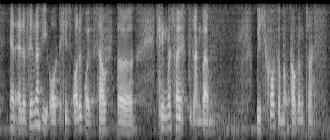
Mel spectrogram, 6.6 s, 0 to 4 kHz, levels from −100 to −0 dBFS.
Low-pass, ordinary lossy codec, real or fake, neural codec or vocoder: 3.6 kHz; none; fake; codec, 16 kHz, 1 kbps, X-Codec, HuBERT features, trained on general audio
